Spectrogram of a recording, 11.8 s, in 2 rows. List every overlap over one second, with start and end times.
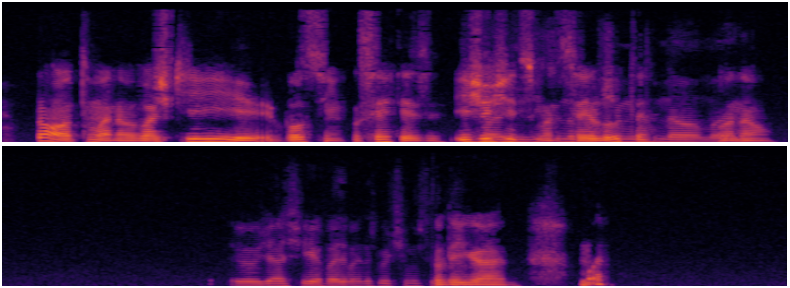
3.6-4.9

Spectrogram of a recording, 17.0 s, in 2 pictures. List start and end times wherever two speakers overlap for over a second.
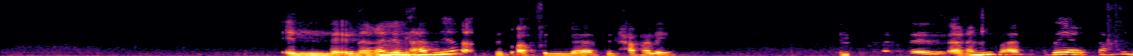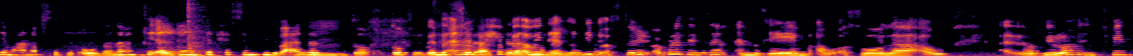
11.7-13.1

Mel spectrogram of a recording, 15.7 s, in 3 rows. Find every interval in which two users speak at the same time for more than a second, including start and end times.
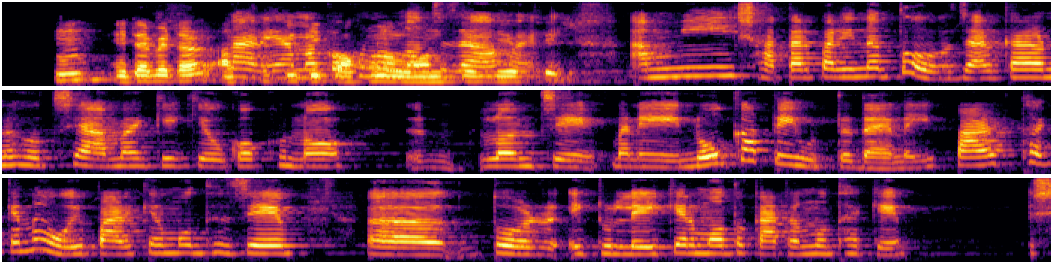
1.1-2.8

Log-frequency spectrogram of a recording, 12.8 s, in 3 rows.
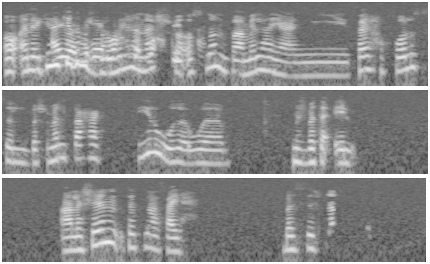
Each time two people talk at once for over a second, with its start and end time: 0.5-2.0

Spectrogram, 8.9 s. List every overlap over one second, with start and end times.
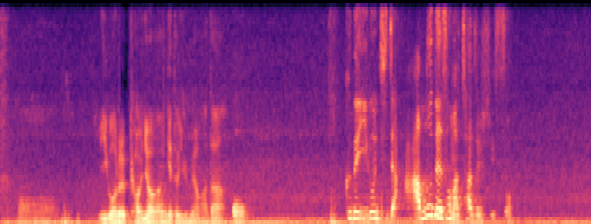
none

